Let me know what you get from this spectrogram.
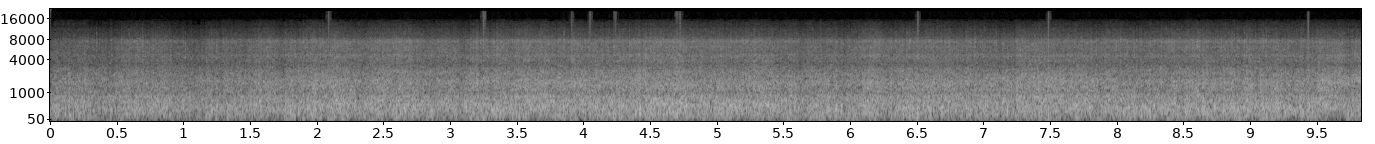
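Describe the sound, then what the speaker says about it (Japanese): A Honda ADV160 scooter opened to full throttle from about 80 km/h cruising on a slightly rising road, a loud, continuous roar of engine and wind rush that holds steady throughout. "この状態からフルスロットルまで開けてみます"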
